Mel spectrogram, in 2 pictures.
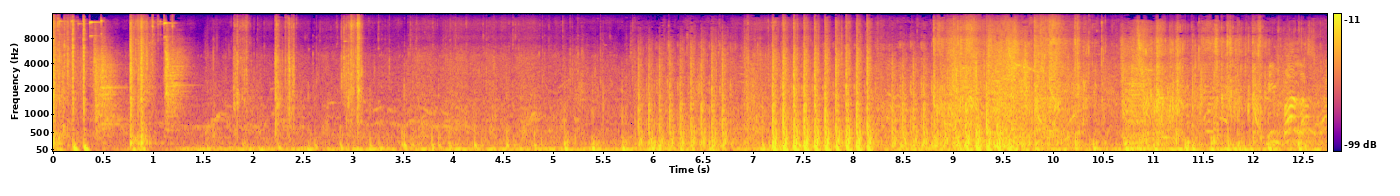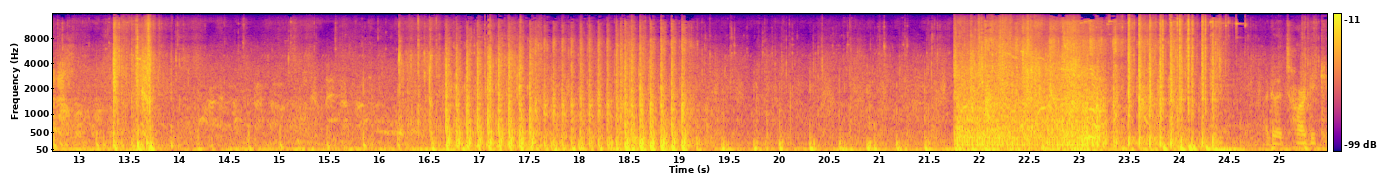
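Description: Submachine guns fire in Tom Clancy's Ghost Recon Wildlands in repeated rapid bursts and rattling volleys over about twenty-five seconds, with game voices talking in between.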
